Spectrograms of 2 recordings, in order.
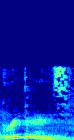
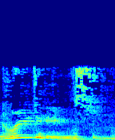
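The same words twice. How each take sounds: First: It is said in a Marvin the Martian voice. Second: It is said in a normal reading voice.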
